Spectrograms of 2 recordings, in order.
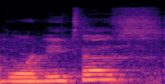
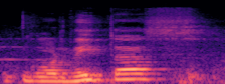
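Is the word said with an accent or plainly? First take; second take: plainly; accent. First: The word is said without a marked accent. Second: The word is said with a marked accent.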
